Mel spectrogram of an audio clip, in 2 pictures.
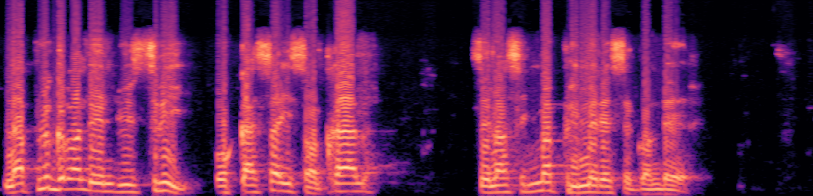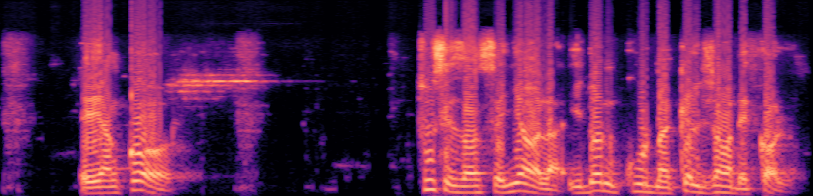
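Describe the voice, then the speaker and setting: A Congolese man speaks as a political guest in a dark, mellow voice at an ordinary male pitch. He argues his opinions emphatically, often repeating a phrase to press it home. The recording is dull and lo-fi. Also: animated, measured pace, long pauses. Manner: emphatic, repeats phrases, switches between French and Lingala. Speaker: political guest on a talk show.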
